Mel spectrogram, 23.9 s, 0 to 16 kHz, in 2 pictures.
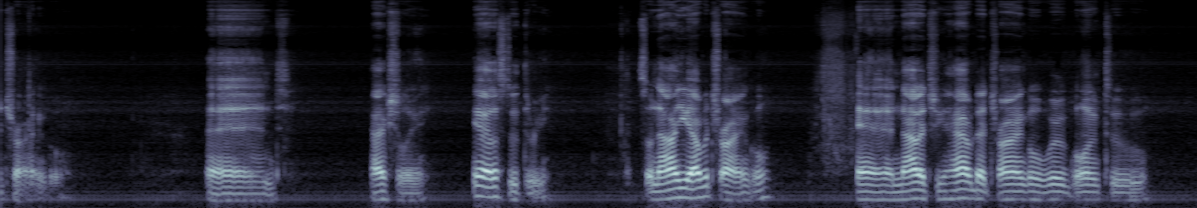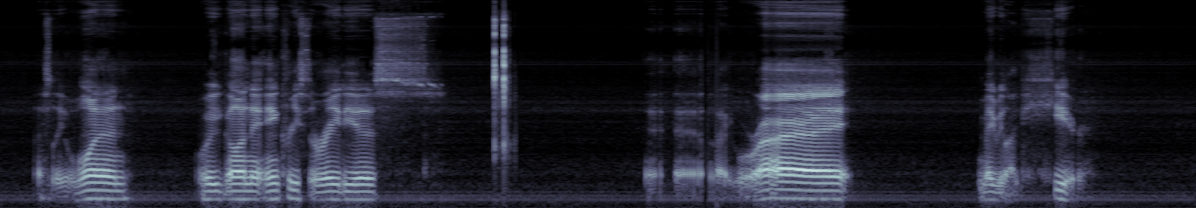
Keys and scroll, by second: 12.2 1.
